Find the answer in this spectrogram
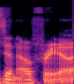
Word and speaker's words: D'Onofrio: I think it's D'Onofrio. I don't think there's the R in there.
